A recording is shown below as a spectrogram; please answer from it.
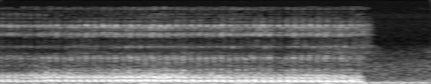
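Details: Fearful, defensive pit bull aggressive toward people and dogs, filmed early in behaviour rehabilitation: a steady low rumbling growl with rapid pulsing texture for nearly three seconds, then stopping abruptly into quiet room noise.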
